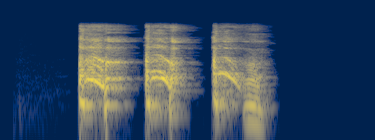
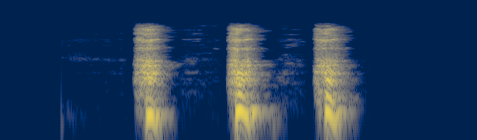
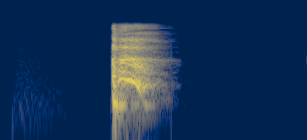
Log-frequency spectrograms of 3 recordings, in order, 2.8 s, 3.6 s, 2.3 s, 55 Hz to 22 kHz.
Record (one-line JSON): {"three_cough_length": "2.8 s", "three_cough_amplitude": 31691, "three_cough_signal_mean_std_ratio": 0.47, "exhalation_length": "3.6 s", "exhalation_amplitude": 29379, "exhalation_signal_mean_std_ratio": 0.3, "cough_length": "2.3 s", "cough_amplitude": 28320, "cough_signal_mean_std_ratio": 0.28, "survey_phase": "alpha (2021-03-01 to 2021-08-12)", "age": "18-44", "gender": "Male", "wearing_mask": "No", "symptom_none": true, "smoker_status": "Ex-smoker", "respiratory_condition_asthma": false, "respiratory_condition_other": false, "recruitment_source": "REACT", "submission_delay": "1 day", "covid_test_result": "Negative", "covid_test_method": "RT-qPCR"}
